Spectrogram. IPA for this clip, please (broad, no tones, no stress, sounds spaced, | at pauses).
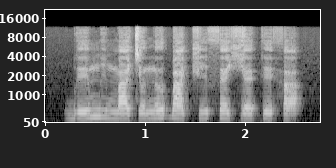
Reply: b e m i m a c ə n ə ɓ a t͡ʃ i θ ɛ ç ɛ k e h a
